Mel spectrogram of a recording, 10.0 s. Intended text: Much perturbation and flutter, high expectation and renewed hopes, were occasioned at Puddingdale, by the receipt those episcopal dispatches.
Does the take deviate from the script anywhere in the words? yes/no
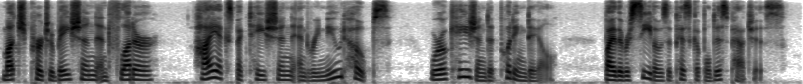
no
